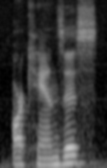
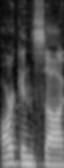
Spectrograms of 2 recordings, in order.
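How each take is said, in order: First: The name ends with a 'sass' sound. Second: The name ends with a 'saw' sound. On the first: The name is read by its English spelling. "we would say, like, Arkansas in, like, a English, like, phonetic pronunciation" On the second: The name keeps its French-derived pronunciation. "Arkansas comes from the, like, French, like, pronunciation"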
